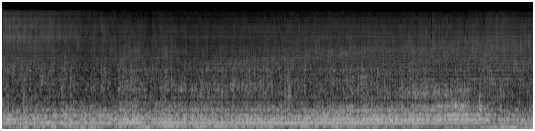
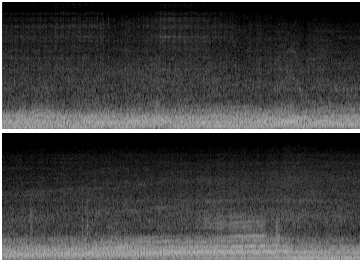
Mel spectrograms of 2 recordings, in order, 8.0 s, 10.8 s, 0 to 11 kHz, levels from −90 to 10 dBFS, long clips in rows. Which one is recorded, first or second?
second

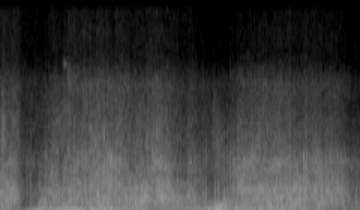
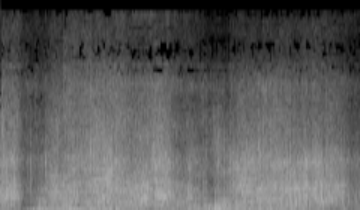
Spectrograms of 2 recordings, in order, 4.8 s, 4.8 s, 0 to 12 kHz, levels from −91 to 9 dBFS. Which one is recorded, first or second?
first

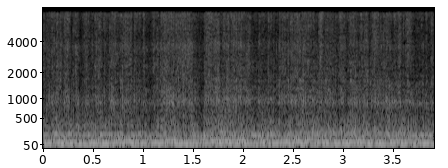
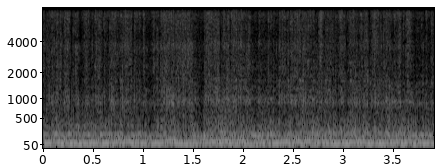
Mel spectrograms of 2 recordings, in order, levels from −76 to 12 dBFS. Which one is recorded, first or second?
second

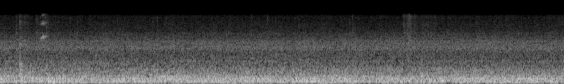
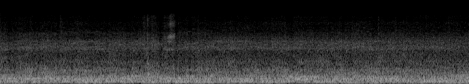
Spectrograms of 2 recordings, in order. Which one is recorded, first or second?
first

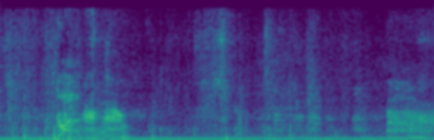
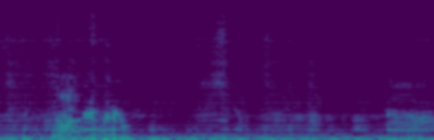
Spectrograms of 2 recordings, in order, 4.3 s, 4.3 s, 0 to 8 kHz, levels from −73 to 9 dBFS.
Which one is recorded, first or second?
first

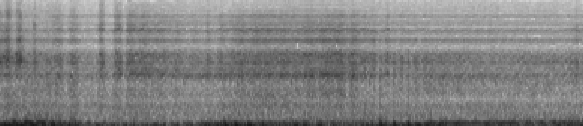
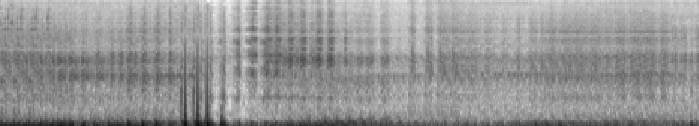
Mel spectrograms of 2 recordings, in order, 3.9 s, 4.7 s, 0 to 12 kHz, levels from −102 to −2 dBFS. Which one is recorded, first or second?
second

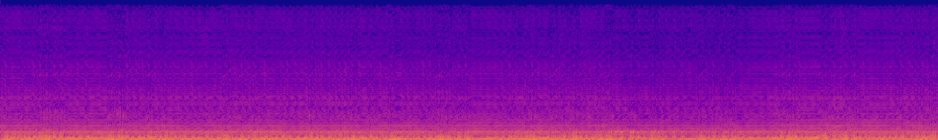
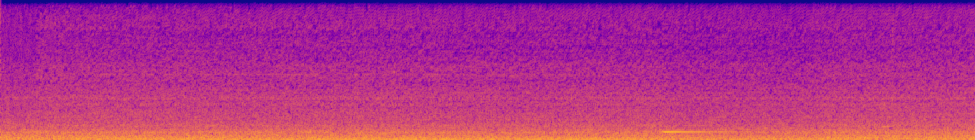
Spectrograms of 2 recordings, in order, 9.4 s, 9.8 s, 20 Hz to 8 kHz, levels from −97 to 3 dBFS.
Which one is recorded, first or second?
second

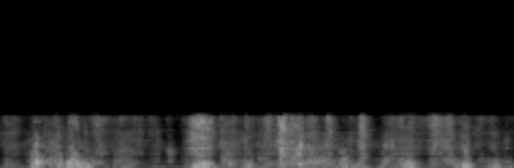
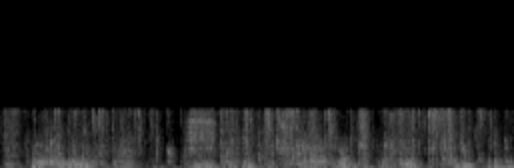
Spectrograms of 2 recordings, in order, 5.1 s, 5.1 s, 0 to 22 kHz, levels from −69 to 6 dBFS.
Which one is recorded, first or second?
second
